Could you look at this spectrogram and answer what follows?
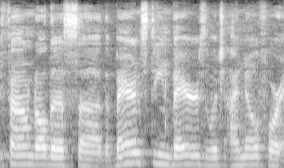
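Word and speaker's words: Berenstain: a kid that um it was pronounced stain but it looked like Steen or whatever um even the movie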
